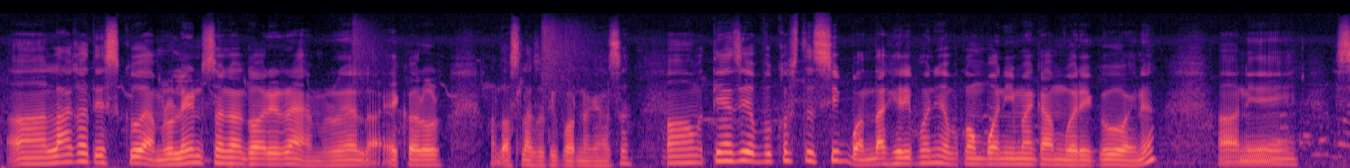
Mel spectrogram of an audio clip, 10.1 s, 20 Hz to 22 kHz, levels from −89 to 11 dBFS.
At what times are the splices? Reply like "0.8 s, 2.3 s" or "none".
5.0 s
